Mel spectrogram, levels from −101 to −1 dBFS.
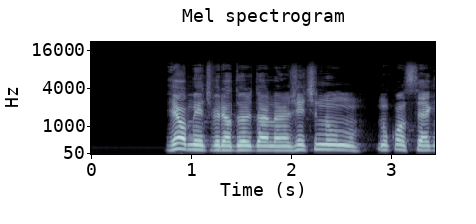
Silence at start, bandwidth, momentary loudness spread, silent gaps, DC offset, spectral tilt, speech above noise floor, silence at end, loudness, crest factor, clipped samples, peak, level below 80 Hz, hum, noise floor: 0.75 s; 9.6 kHz; 7 LU; none; under 0.1%; -7 dB/octave; 59 dB; 0 s; -27 LUFS; 16 dB; under 0.1%; -12 dBFS; under -90 dBFS; 60 Hz at -60 dBFS; -86 dBFS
